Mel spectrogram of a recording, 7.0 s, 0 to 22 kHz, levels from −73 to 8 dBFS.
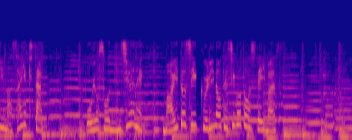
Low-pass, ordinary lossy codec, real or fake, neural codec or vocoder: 7.2 kHz; Opus, 24 kbps; real; none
